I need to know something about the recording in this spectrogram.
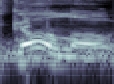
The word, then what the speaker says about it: Golo: My name is Golo, it rhymes with YOLO, and I'm researching the legend of the three dragons, one of which is said to live here.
